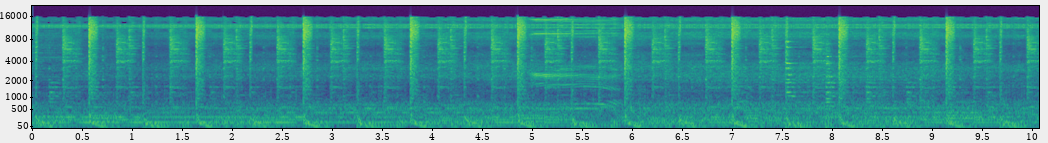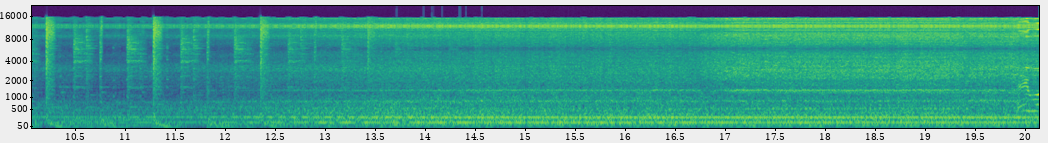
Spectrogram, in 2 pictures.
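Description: Background music with a steady beat over the drone of a light aircraft's propeller engine at takeoff power; about two thirds of the way through the music drops away and the engine drone grows louder and steady.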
